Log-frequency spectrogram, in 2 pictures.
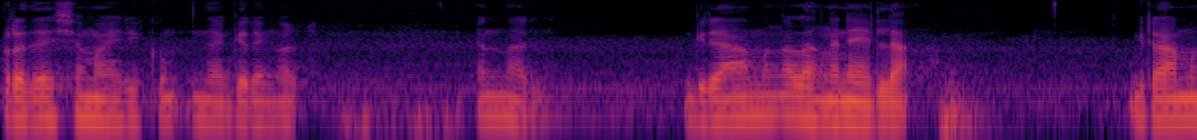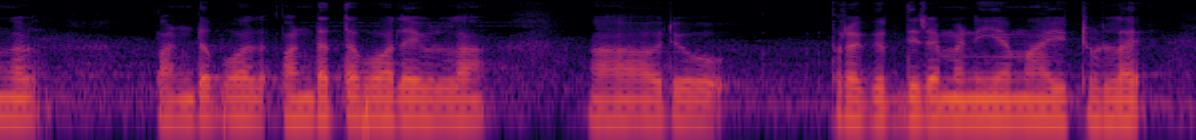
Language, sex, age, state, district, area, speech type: Malayalam, male, 18-30, Kerala, Kozhikode, rural, spontaneous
